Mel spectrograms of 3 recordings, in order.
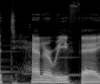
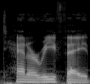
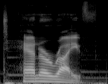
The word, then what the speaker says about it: Tenerife: tell you all that I butchered the pronunciation of Tenerife the first time I read it. Guys, I said Tannerife, and StevieBoy was so appalled.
